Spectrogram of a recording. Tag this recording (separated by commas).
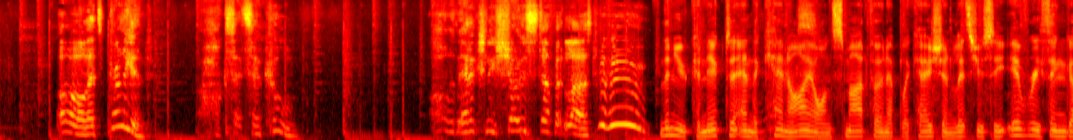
Music, Speech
